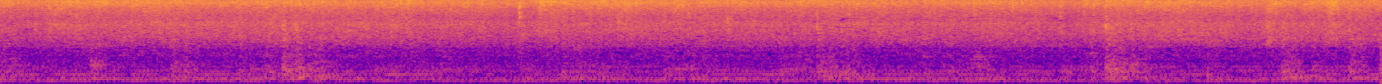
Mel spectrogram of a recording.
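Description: Chopped tomatoes, onions and garlic paste sizzling steadily in hot mustard oil in a metal kadai, stirred with a metal spatula that scrapes the pan as the masala is cooked down.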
